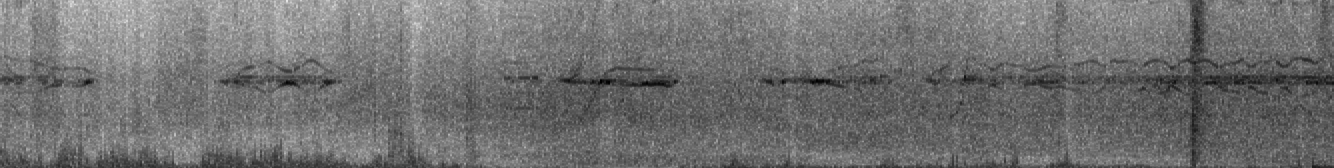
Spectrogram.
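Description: Wind buffeting the microphone in uneven gusts, easing off for a moment around the middle, with a faint high whine that comes and goes and one sharp tick near the end.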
